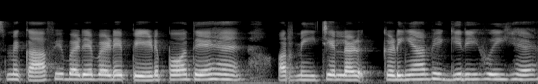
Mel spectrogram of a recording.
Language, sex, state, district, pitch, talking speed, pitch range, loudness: Hindi, female, Bihar, Patna, 225 Hz, 135 wpm, 210-235 Hz, -13 LUFS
